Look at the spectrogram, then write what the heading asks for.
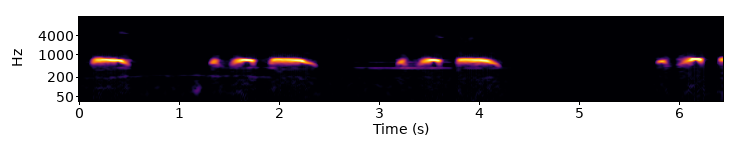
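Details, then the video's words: Lure recording of an actively calling spotted dove for trapping birds: low, soft coo phrases of two or three short notes ending in a longer down-slurred coo, with long pauses between groups and a quiet low hum. "Pikat burung TEKUKUR gacor"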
